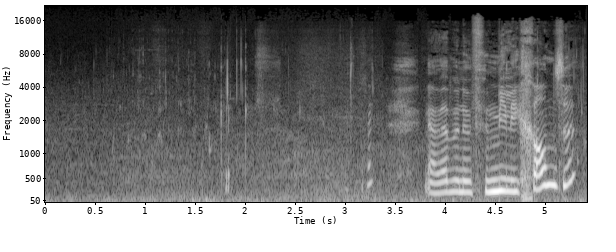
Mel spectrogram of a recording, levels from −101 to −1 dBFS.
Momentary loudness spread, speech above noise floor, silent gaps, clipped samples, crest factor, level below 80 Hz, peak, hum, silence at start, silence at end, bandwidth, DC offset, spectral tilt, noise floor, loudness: 25 LU; 29 dB; none; under 0.1%; 16 dB; -40 dBFS; 0 dBFS; none; 1.65 s; 0 s; 16.5 kHz; under 0.1%; -5 dB/octave; -42 dBFS; -12 LUFS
